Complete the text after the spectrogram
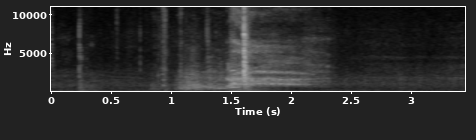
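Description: A car door creaks open.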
